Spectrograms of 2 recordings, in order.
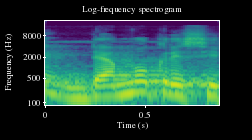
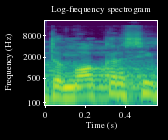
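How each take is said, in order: First: डेमोक्रेसी as "demo-CRAY-si"; wrong pronunciation. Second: डेमोक्रेसी as "di-MOK-ruh-si"; correct pronunciation. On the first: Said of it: "नहीं पढ़ोगे". (गलत तलफ़्फ़ुज़, डेमोक्रेसी यानी "डेमो-क्रेसी") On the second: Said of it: "इसको आप डेमोक्रेसी पढ़ोगे". (सही तलफ़्फ़ुज़, डेमोक्रेसी यानी "डिमॉक्रसी") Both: Shown as a demonstration.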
